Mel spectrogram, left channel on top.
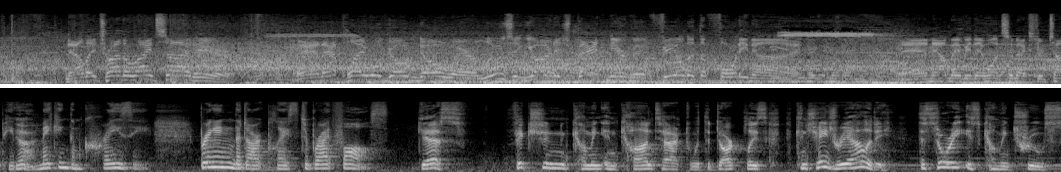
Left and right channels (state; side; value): different; both; correlation 0.00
